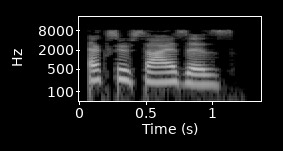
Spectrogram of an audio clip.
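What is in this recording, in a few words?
"exercises", British English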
